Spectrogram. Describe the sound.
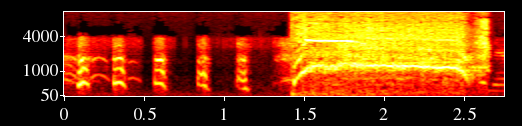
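A man's voice acts out a scream of pain from when his kneecap was fractured: several short, gasping vocal bursts, then one loud, drawn-out shriek held for about a second before cutting off.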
